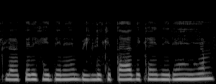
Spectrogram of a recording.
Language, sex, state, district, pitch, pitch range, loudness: Hindi, female, Bihar, Darbhanga, 230 Hz, 225-230 Hz, -32 LUFS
